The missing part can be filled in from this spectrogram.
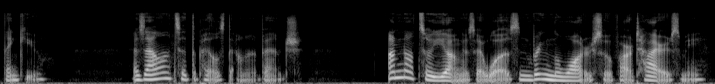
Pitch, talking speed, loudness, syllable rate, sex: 220 Hz, 200 wpm, -20 LUFS, 5.6 syllables/s, female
